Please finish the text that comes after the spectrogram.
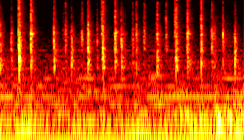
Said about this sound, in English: He could visualize the glow of screens on his chubby face with its neatly trimmed goatee, his fingers racing over the keyboard, willing the E key to work its magic and reel the encrypted information into the waiting arms of Trishul's data centers.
